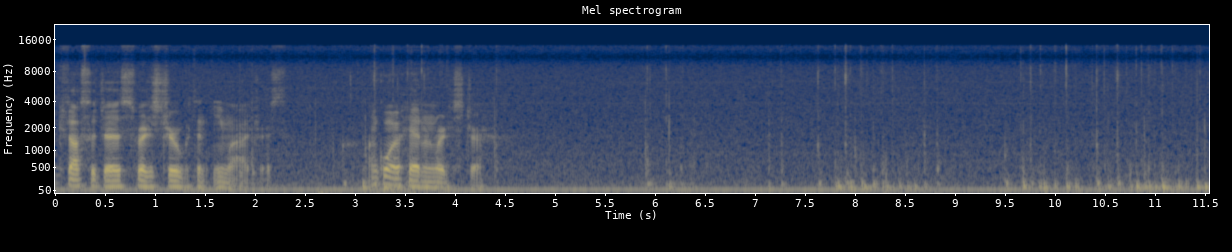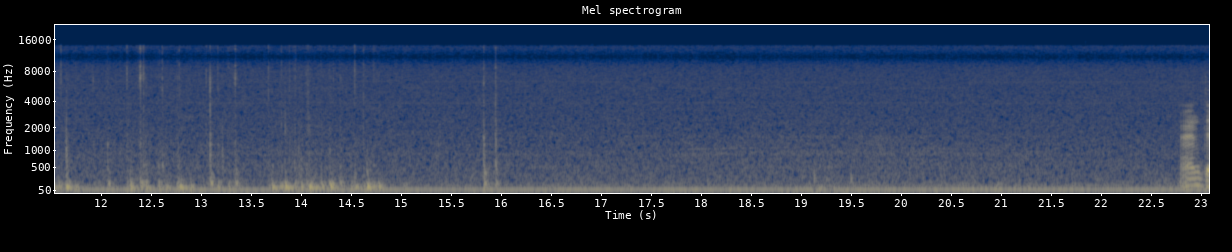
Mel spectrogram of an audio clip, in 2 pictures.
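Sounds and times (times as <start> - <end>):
steady low hum: 0.0 - 23.0
typing on computer keyboard: 2.9 - 3.7, 5.9 - 6.4, 7.1 - 8.9, 9.5 - 14.8, 15.8 - 16.0.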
